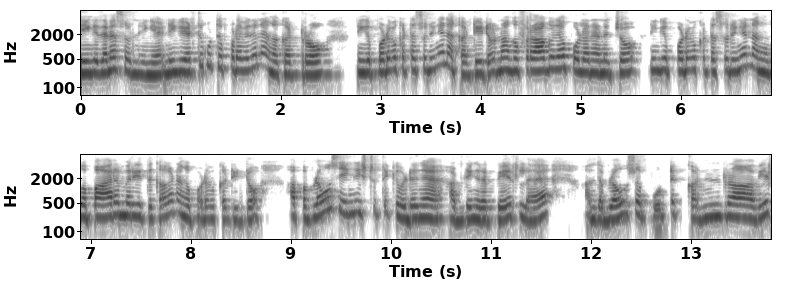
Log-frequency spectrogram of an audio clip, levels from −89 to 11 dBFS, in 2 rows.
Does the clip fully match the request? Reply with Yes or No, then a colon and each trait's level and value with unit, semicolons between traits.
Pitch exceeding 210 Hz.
Yes: high, 235 Hz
